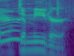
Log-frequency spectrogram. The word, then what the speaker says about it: Demeter: Demeter.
